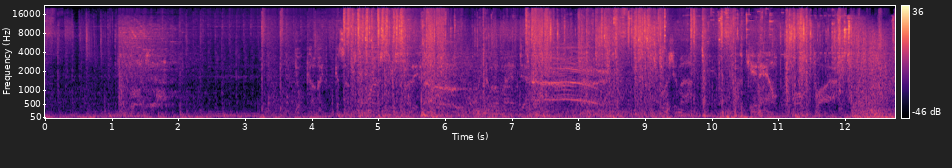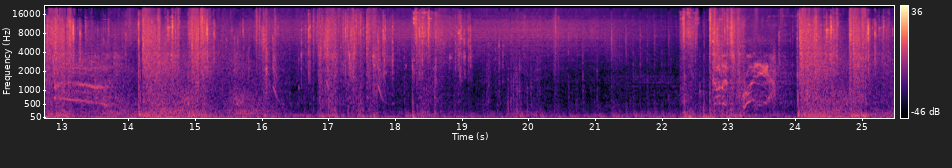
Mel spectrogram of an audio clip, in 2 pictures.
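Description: Shotgun blasts in the retro-style FPS Trepang2, firing repeatedly amid dense combat noise, explosions and shattering debris, loud and close, with someone talking over the action.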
